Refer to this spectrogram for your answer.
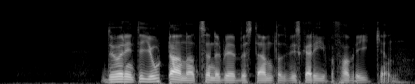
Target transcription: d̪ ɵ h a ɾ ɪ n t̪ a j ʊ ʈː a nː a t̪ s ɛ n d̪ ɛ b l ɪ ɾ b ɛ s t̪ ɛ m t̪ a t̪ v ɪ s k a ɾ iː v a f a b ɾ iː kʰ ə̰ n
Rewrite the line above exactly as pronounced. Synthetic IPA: d̪ ɵ h a ɾ ɪ n t̪ ə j ʊ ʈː a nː a t̪ s ɛ n d̪ ɛ b l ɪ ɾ b ɛ s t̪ ɛ m t̪ a t̪ v ɪ s k a ɾ iː v a f a b ɾ iː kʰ ə̰ n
